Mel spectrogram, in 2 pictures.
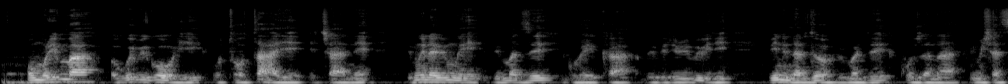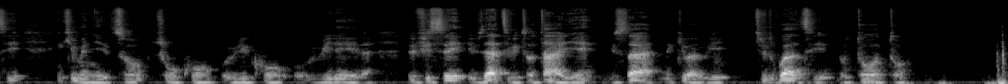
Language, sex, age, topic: Rundi, male, 25-35, agriculture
